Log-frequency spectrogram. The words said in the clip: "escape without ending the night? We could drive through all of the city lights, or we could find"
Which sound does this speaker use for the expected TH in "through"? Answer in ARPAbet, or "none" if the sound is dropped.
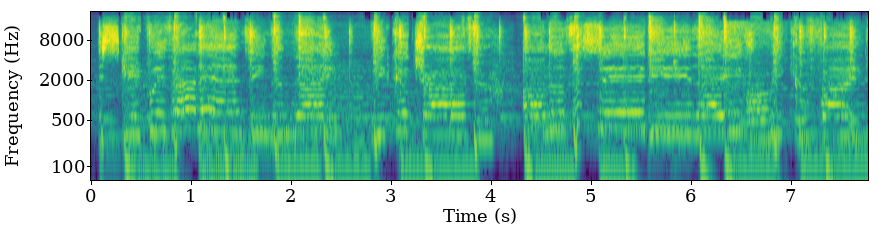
T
